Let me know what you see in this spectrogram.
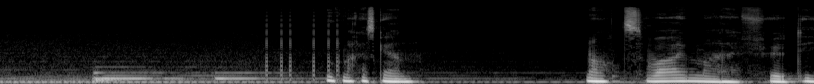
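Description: From 2.66 to 3.38 s, GSM signalling bursts intrude. A nearby phone's radio pulses are rectified into a galloping dit-dit-dit of short 217 Hz buzzes, roughly 10 dB below the sound.

From 5.15 s to the end, a time-stretched section slows the pace to 0.54 times while pitch holds. Repeated short pieces are the likely cause, leaving it dragging.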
